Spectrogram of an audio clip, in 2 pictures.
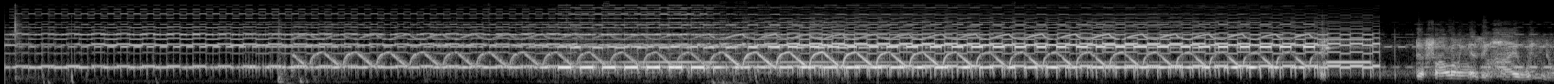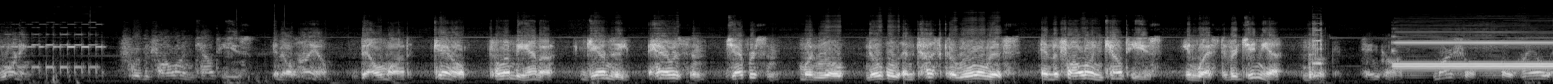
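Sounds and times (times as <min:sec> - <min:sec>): steady high electronic tone: 0:00.1 - 0:31.0
siren sweep rising and falling: 0:00.9 - 0:14.2.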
